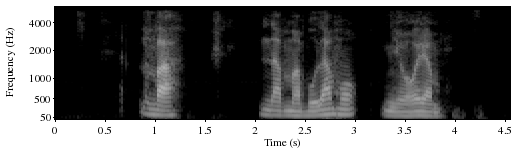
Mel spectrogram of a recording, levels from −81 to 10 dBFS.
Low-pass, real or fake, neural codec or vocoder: 5.4 kHz; fake; codec, 16 kHz in and 24 kHz out, 0.8 kbps, FocalCodec, streaming, 65536 codes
